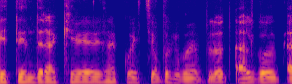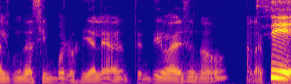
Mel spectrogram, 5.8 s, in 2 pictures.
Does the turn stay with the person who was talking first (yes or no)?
no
